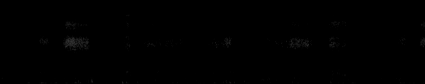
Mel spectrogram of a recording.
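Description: A sharpened wooden graphite pencil is drawn across a thin lined page of a spiral notebook, lying flat, as it writes Korean letters. Quiet, bright scratching strokes come in short bursts with brief pauses between them, and a faint low hum sits underneath.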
